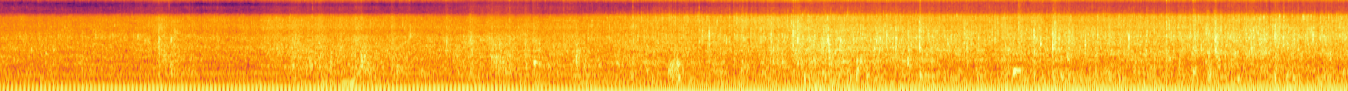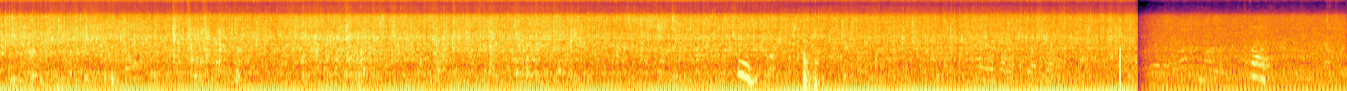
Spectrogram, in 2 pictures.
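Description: Water jetting from a pipe and splashing into a fish pond: a steady rushing splash, loudest in the middle, over a steady low hum.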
